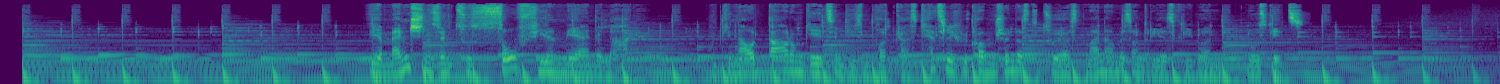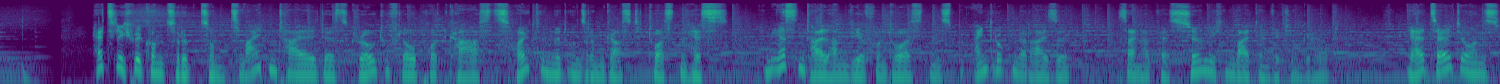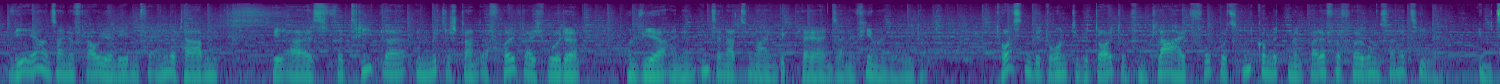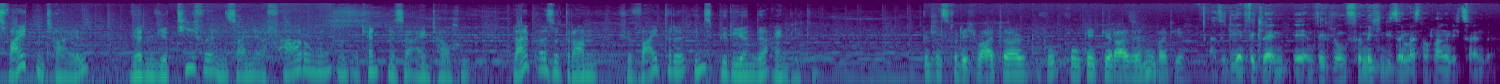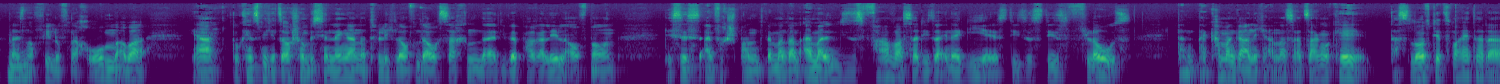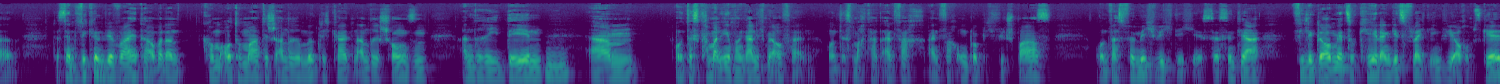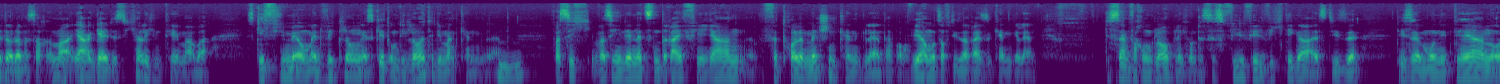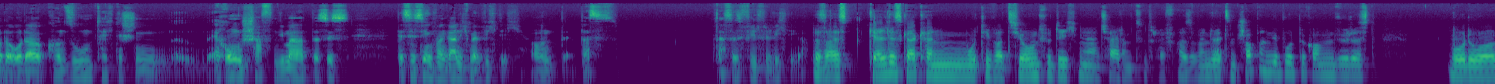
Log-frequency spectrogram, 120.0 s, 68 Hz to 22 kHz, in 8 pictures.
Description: #13 Neue Möglichkeiten | Interview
